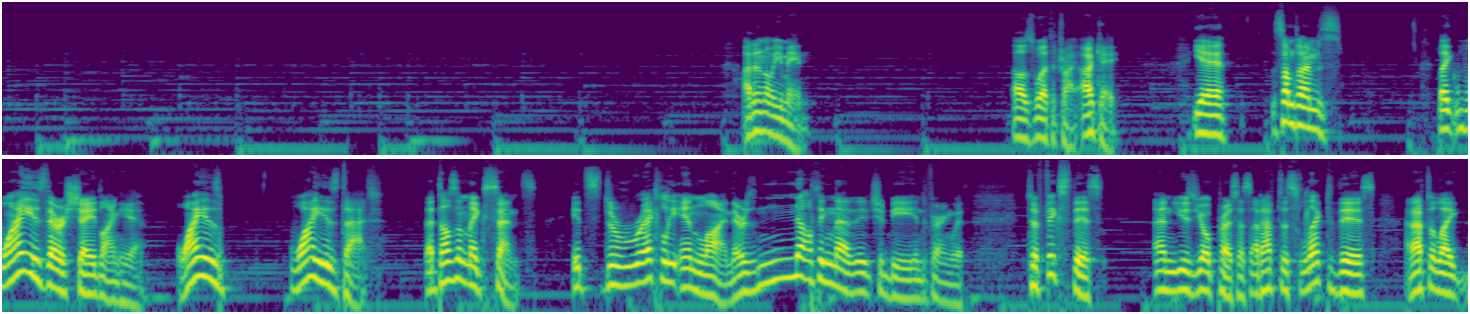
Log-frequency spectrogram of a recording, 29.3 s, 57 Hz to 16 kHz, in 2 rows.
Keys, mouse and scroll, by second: 11.3-11.6 scroll down 2, 11.6 middle click, 12.3-12.6 scroll up 2, 12.6-24.6 middle drag, 24.6-25.6 scroll up 2, 27.5 click.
